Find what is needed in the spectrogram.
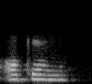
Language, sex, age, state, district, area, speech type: Telugu, female, 30-45, Andhra Pradesh, Vizianagaram, rural, conversation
